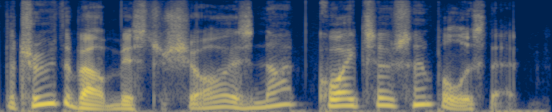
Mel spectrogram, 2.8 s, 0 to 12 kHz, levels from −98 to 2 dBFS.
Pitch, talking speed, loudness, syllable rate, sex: 175 Hz, 260 wpm, -19 LUFS, 5.8 syllables/s, male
